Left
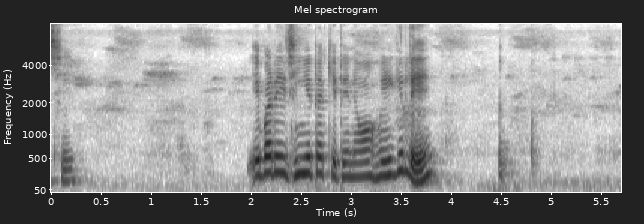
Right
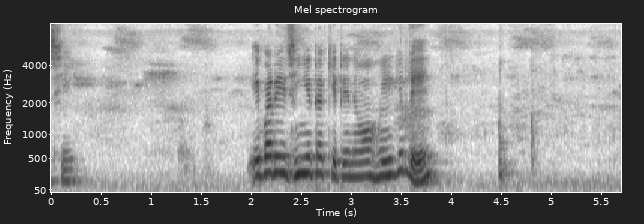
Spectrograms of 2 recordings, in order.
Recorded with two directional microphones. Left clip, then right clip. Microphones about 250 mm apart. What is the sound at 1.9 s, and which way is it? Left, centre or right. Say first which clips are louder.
Speech: left 5 dB; centre.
